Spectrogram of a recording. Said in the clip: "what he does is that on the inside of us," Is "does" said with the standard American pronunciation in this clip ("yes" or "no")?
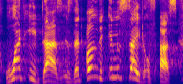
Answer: yes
